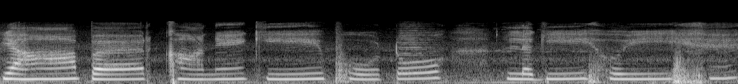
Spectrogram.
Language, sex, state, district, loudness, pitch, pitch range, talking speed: Hindi, female, Madhya Pradesh, Katni, -15 LUFS, 250 Hz, 240-260 Hz, 65 wpm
